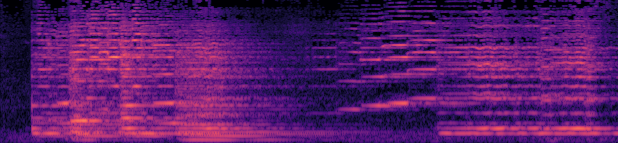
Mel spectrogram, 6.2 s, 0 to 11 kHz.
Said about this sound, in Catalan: És el Divertimento amb mi bemol major de Mozart. Vale? És la puta hòstia. Mira, escolteu. Bueno, un moment. És la Opus KB 564 564, perquè la trobeu, vale?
